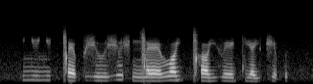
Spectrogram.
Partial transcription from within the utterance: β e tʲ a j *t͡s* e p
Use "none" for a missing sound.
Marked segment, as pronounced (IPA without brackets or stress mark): t͡ʃ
